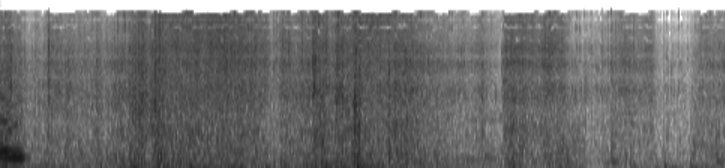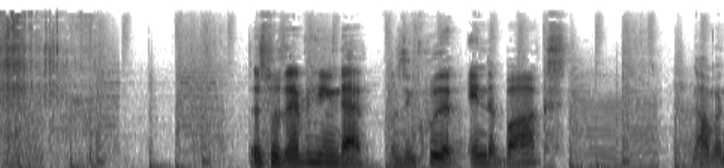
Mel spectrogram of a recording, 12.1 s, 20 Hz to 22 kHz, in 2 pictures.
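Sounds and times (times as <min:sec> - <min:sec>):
plastic wrapping crinkling: 0:00.0 - 0:06.8.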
